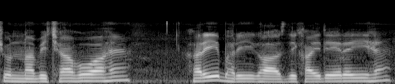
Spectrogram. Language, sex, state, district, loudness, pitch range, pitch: Hindi, male, Uttar Pradesh, Saharanpur, -15 LUFS, 135-155 Hz, 145 Hz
